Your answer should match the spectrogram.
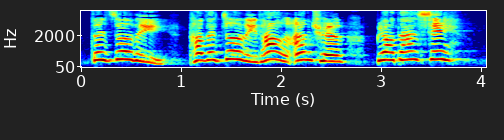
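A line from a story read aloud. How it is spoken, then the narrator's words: Loud shouting. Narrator (Chinese): 大阿姨对我们大叫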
